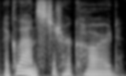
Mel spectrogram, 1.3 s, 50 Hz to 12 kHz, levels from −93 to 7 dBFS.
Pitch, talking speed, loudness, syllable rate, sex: 135 Hz, 240 wpm, -17 LUFS, 5.2 syllables/s, female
